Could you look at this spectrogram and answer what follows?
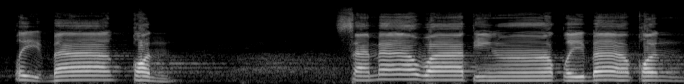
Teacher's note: سماوات طباقا طباقا طباقا تو کے نیچے زیر ہے لہذا تو کو پر پڑھیں گے اور آواز کو گھرا کر، تے با نہیں پڑھیں گے بلکہ تی، تو کو پر بھی پڑھیں گے اور ہونٹوں کو گول کیے بغیر اسے پر کرنا ہے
